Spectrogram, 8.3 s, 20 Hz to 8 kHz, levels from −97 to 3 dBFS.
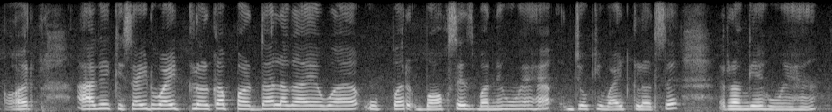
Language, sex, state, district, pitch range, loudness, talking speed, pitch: Hindi, female, Jharkhand, Garhwa, 235-275 Hz, -17 LUFS, 175 wpm, 255 Hz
